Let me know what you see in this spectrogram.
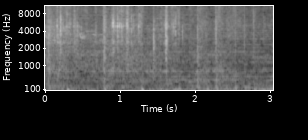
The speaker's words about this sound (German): Und los. Tür abschließen.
